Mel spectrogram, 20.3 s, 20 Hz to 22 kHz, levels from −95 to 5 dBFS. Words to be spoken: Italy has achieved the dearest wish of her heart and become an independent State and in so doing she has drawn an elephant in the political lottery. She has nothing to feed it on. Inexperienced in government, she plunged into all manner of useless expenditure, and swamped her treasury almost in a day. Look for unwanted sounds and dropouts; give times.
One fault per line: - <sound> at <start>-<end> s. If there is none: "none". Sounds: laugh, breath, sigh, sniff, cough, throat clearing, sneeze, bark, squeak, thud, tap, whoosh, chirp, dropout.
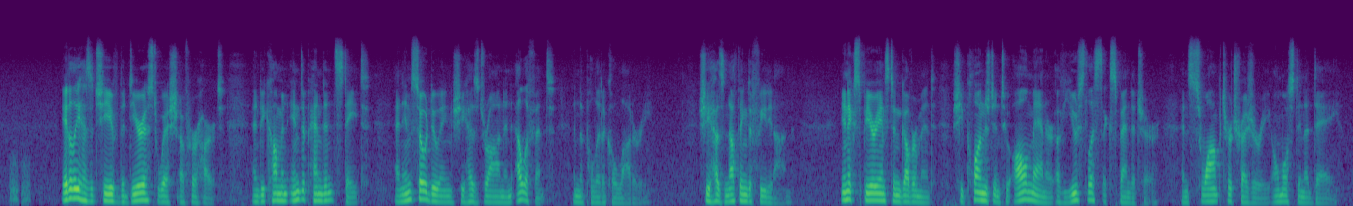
- laugh at 0.1-0.5 s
